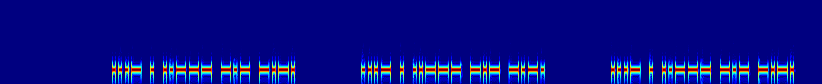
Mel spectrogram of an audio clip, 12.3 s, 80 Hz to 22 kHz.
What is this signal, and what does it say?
Morse code, heard as a keyed tone, about 25 wpm, 700 Hz. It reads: VE2KC VE2KC VE2KC
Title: DXCC-100 Call Signs - 5 Characters - Repeated 3x - 25wpm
